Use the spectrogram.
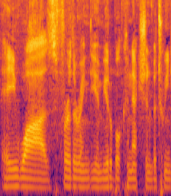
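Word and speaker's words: Aiwass: Aleister Crowley meditated inside the Giza octagram and channeled the divinity Awaz, pronounced Awaz, furthering the immutable connection between channeling divinity and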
